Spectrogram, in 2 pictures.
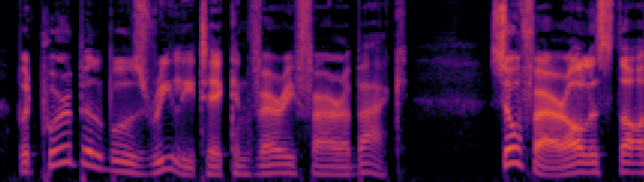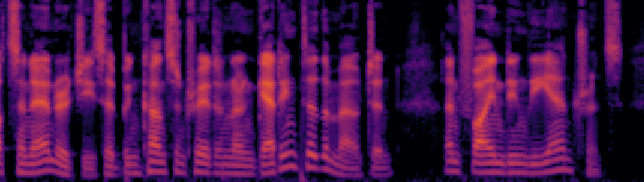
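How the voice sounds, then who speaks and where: A man's voice: fairly low pitch, fairly bright tone, smooth, no room sound. Dry-sounding man narrating a storybook. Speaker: audiobook narrator.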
